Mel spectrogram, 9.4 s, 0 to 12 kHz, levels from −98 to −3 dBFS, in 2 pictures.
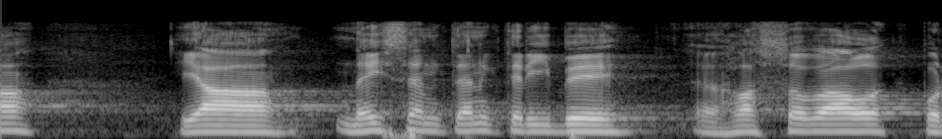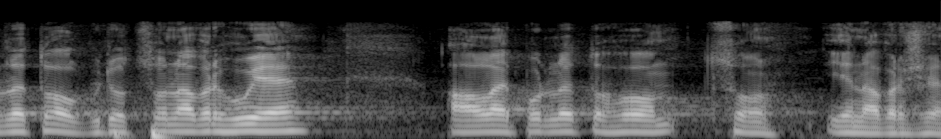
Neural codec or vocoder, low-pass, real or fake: none; 7.2 kHz; real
